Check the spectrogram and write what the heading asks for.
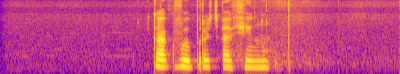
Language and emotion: Russian, neutral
